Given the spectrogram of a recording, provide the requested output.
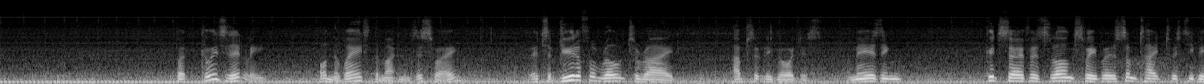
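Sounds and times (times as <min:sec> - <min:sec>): motorcycle engine humming: 0:00.0 - 0:12.0.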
